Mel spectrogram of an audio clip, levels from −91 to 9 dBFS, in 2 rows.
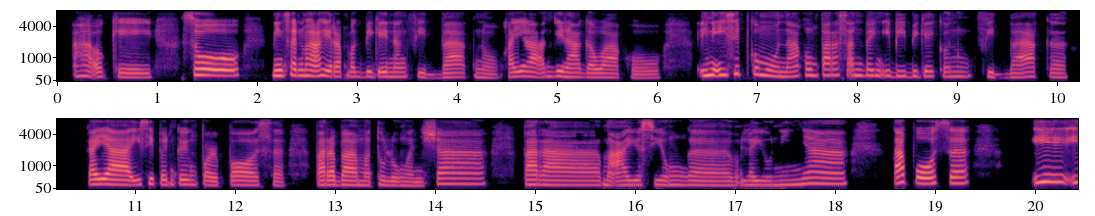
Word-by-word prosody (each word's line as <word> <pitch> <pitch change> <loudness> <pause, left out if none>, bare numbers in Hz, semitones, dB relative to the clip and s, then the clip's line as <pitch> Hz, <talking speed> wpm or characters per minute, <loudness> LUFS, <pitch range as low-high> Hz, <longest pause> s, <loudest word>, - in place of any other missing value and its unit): Ah, 225 0 -2
okey. 170 -1 -4 0.3
So, 250 -2 +6 0.3
minsan 235 +1 +4
mahirap 225 -3 +4
magbigay 200 0 -2
ng 195 0 -4
feedback, 175 +1 -4
'no? 160 -4 -11
Kaya 200 +2 +1
ang 195 +2 -4
ginagawa 180 -5 -1
ko, 145 0 -12 0.3
iniisip 265 +4 +2
ko 290 - 0
muna 215 -4 -1
kung 255 0 -2
para 255 +1 -1
saan 250 -1 -2
ba 245 - -1
yung 240 - -2
ibibigay 220 -1 -5
ko, 200 0 -8
nung 205 +2 -10
feedback. 175 +3 -4 0.7
Kaya 210 -2 +7
iisipin 205 +2 -3
ko 205 - 0
yung 195 -1 -6
purpose. 180 -1 -4 0.3
Para 190 +1 +2
ba 185 -1 +2
matulungan 165 -4 -6
siya? 230 0 0 0.3
Para 185 -2 0
maayos 185 0 0
yung, 190 0 -6
ah, 175 -1 -4
layunin 180 +1 -6
niya? 245 +1 +1 0.6
Tapos 255 -2 +4 0.8
i 310 +1 +5
195 Hz, 125 wpm, -23 LUFS, 180-230 Hz, 0.8 s, Kaya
